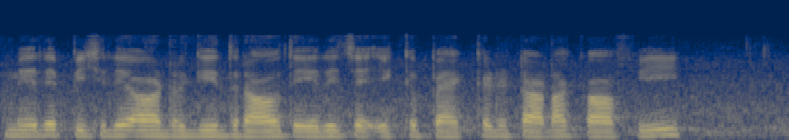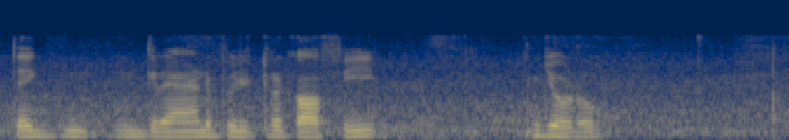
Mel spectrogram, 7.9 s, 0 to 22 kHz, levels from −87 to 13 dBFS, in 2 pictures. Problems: constant background noise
